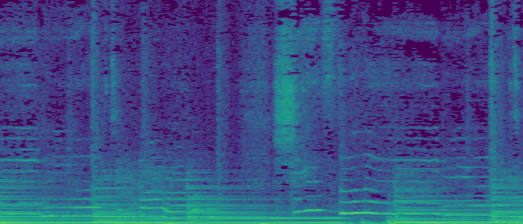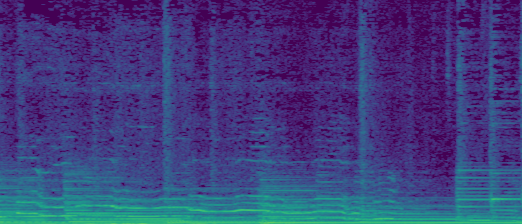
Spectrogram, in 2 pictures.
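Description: Live band playing an instrumental passage: drums with cymbal strikes, bass notes and keyboard under a wavering, bending lead melody.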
